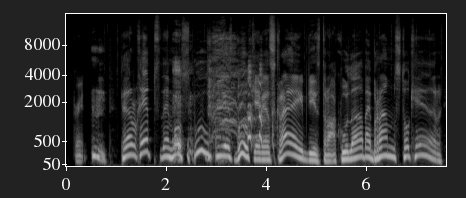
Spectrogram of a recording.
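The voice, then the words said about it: Put-on Transylvanian accent. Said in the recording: “do full Transylvanian accent”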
